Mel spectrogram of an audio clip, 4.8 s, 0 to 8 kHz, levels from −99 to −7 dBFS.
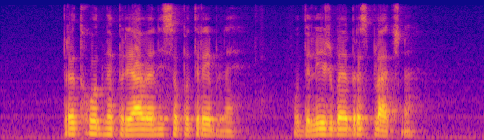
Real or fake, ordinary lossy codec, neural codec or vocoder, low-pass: real; none; none; 7.2 kHz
